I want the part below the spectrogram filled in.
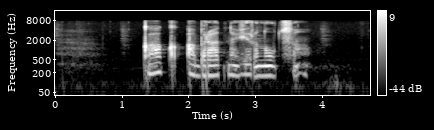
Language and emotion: Russian, sad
